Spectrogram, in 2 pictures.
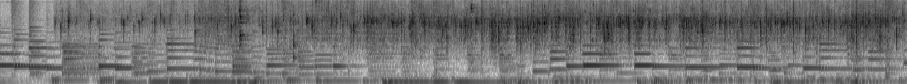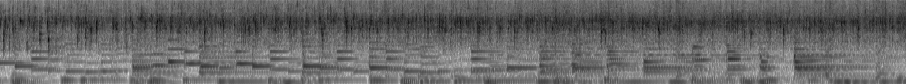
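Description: Duck breasts frying in foaming butter in a cast-iron pot: a steady sizzle full of fine crackles and spitting fat, under background music with a melody and bass line.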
